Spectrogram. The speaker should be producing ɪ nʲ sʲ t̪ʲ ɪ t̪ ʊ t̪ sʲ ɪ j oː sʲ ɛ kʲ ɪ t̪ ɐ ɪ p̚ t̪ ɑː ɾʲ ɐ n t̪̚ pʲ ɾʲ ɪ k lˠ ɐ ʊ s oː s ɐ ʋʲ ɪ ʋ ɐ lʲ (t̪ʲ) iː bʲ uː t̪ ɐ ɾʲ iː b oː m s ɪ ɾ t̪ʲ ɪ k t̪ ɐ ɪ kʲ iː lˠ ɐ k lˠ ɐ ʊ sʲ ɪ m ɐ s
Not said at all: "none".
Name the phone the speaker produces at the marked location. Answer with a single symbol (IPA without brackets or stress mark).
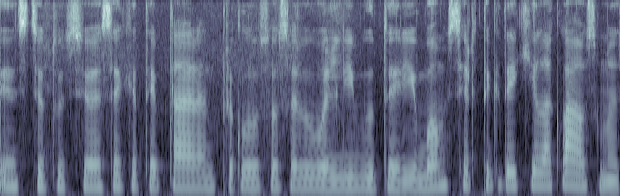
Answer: d̪ʲ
